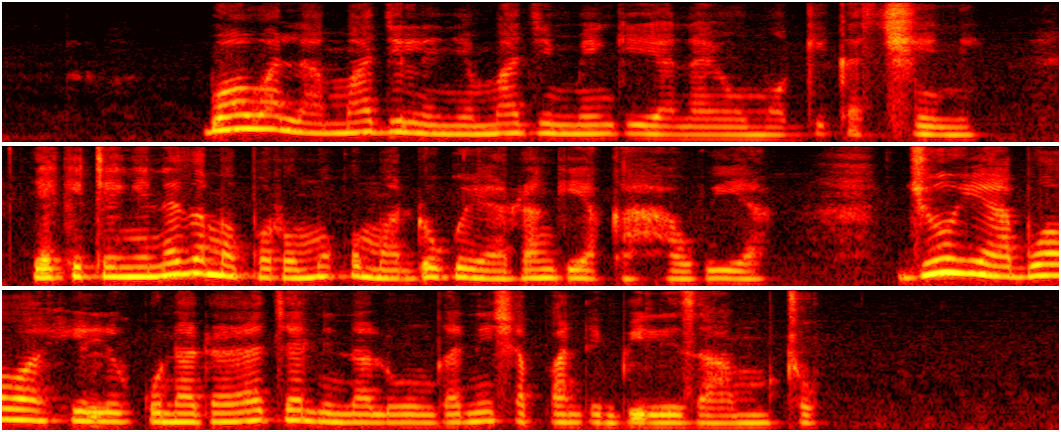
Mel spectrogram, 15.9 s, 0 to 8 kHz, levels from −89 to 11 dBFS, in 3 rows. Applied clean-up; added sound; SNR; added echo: none; none; none; none.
